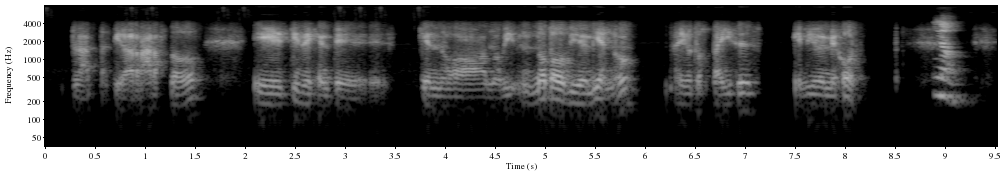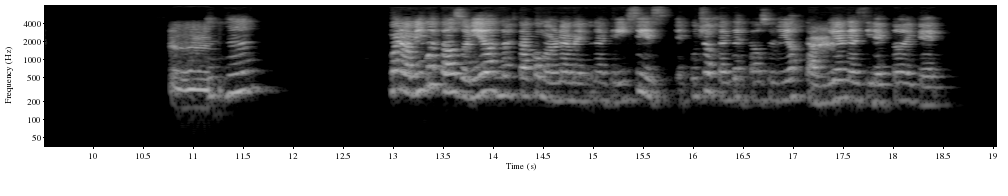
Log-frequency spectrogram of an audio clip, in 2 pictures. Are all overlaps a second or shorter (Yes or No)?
Yes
